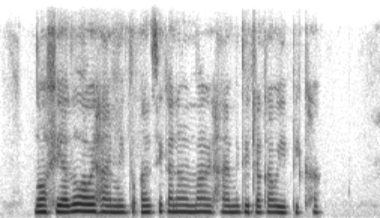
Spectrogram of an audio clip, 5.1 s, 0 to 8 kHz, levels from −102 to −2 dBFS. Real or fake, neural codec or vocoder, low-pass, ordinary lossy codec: real; none; 7.2 kHz; Opus, 24 kbps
